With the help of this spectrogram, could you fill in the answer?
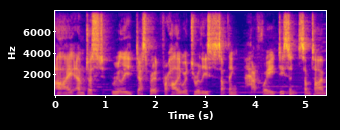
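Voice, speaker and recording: A man with an American accent talks at a moderate pace, with hardly any pauses and very even loudness. Music plays in the background. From England. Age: 50s. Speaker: podcast host. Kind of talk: casual chat.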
